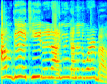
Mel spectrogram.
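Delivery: laughing speech. Retelling a phone call after he got shot: imitating someone laughing while talking.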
